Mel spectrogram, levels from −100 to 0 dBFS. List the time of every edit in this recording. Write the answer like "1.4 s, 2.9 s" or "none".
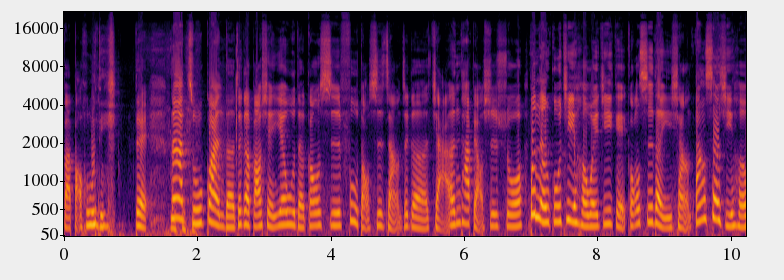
6.9 s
